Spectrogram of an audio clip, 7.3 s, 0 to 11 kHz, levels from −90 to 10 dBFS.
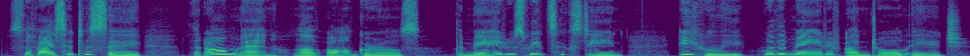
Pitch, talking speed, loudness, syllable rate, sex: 195 Hz, 180 wpm, -19 LUFS, 4.9 syllables/s, female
